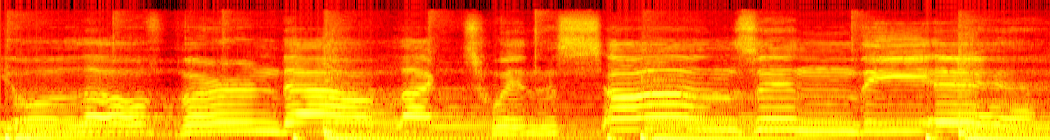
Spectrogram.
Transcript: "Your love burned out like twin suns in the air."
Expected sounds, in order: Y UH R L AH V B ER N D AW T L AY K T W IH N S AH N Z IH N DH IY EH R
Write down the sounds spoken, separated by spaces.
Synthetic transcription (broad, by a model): Y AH R L AH V B ER N D AW T L AY K T W IH N S AH N Z IH N DH IY EH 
